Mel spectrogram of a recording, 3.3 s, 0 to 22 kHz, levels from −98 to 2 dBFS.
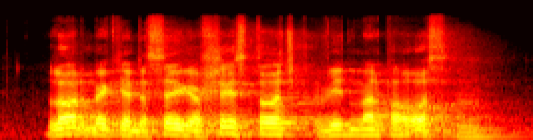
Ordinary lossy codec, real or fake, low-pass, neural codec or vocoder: none; fake; 14.4 kHz; codec, 44.1 kHz, 7.8 kbps, DAC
